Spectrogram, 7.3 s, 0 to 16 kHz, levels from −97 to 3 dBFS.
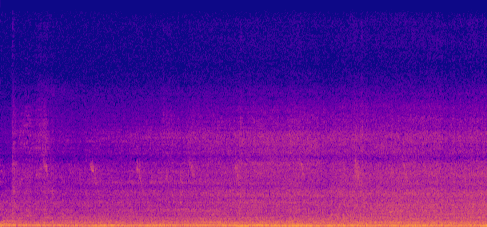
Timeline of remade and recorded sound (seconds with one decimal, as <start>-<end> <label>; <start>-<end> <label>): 0.0-3.9 recorded; 3.9-7.3 remade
